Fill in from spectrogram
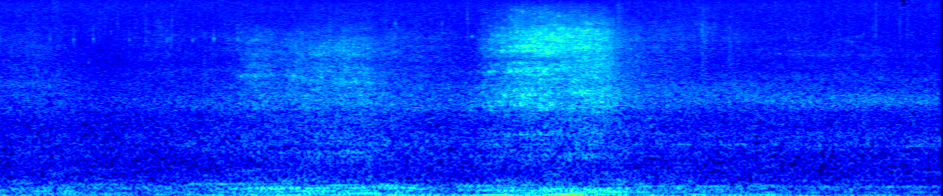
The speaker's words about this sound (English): Maybe if we were on a higher floor, we wouldn't hear the traffic. Then it would be good.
